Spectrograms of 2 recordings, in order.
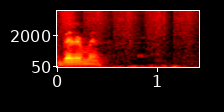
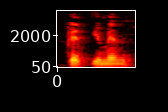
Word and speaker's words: bitumen: You get that from Bitterman. What is saying it wrong? Bitumen.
